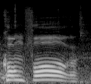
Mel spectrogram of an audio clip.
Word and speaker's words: confort: Saveur, Oh my variété, and confort.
